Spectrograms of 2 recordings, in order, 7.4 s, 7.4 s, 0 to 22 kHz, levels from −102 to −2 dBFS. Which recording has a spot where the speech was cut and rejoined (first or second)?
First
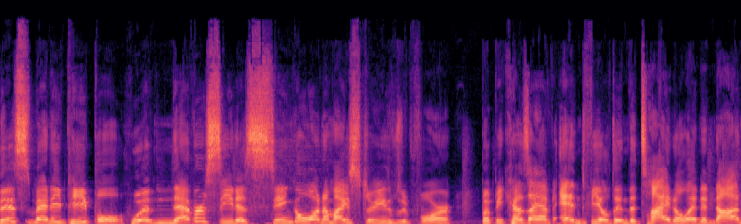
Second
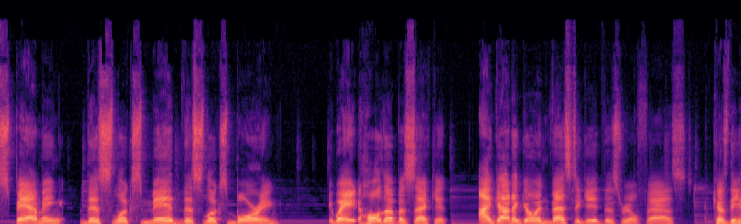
second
